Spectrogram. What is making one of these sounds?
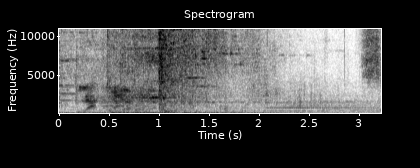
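A magical beam blasts with a loud rushing whoosh.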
